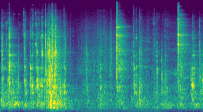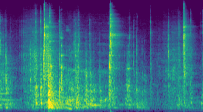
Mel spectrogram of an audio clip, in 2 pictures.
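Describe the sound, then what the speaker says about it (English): Ratcheting clicks and mechanical clatter from a handyman jack being worked to shift a big truck's fifth wheel forward during an air bag replacement, coming in repeated bursts up close with no talk. "I'm just going to take this handyman jack and just move that fifth wheel forward."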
